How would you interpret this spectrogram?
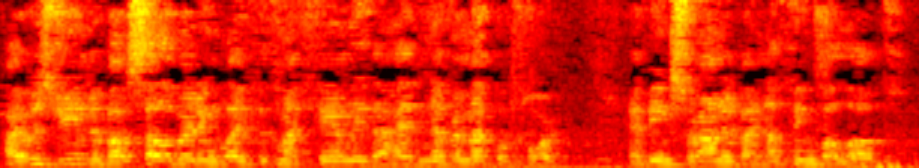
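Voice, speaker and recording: A man's voice: high-pitched, monotone, brisk. A man giving a solemn, earnest prepared speech at a candlelit vigil, recorded from a distance. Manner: earnest, solemn, repetitive phrasing. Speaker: vigil speaker. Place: gathering indoors, recorded from afar. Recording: echoey, distant, noisy event audio.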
